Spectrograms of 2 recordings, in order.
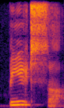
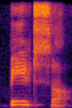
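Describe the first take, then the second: Both takes have the same delivery.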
